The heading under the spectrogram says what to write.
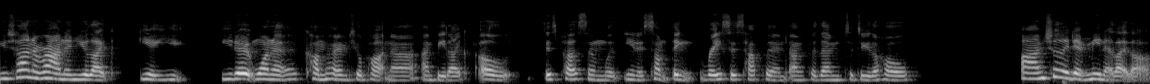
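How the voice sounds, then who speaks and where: A woman speaks in a London accent at a fairly quick pace, her pitch fairly high. Her pitch variation is ordinary, and the recording is very clean with a silent background. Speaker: podcast co-host. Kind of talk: casual chat.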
